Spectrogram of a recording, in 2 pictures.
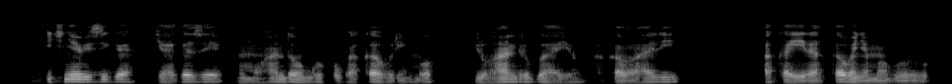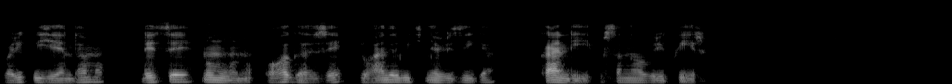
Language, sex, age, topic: Kinyarwanda, male, 18-24, government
